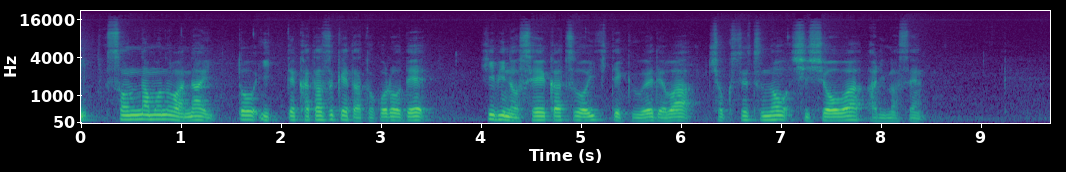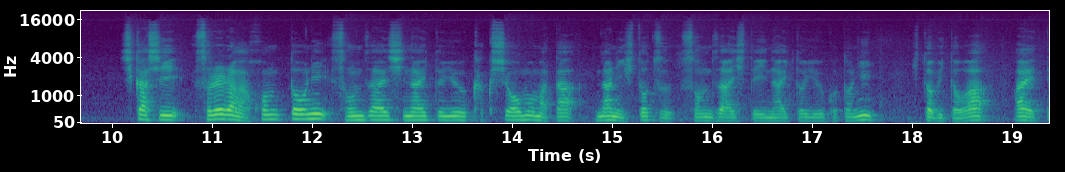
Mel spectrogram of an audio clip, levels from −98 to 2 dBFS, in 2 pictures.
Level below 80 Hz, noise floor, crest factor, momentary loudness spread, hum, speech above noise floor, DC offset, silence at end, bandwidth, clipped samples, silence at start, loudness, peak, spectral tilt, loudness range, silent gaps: -82 dBFS; -64 dBFS; 18 dB; 12 LU; none; 36 dB; under 0.1%; 0.1 s; 16.5 kHz; under 0.1%; 0 s; -29 LUFS; -10 dBFS; -6 dB/octave; 6 LU; none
